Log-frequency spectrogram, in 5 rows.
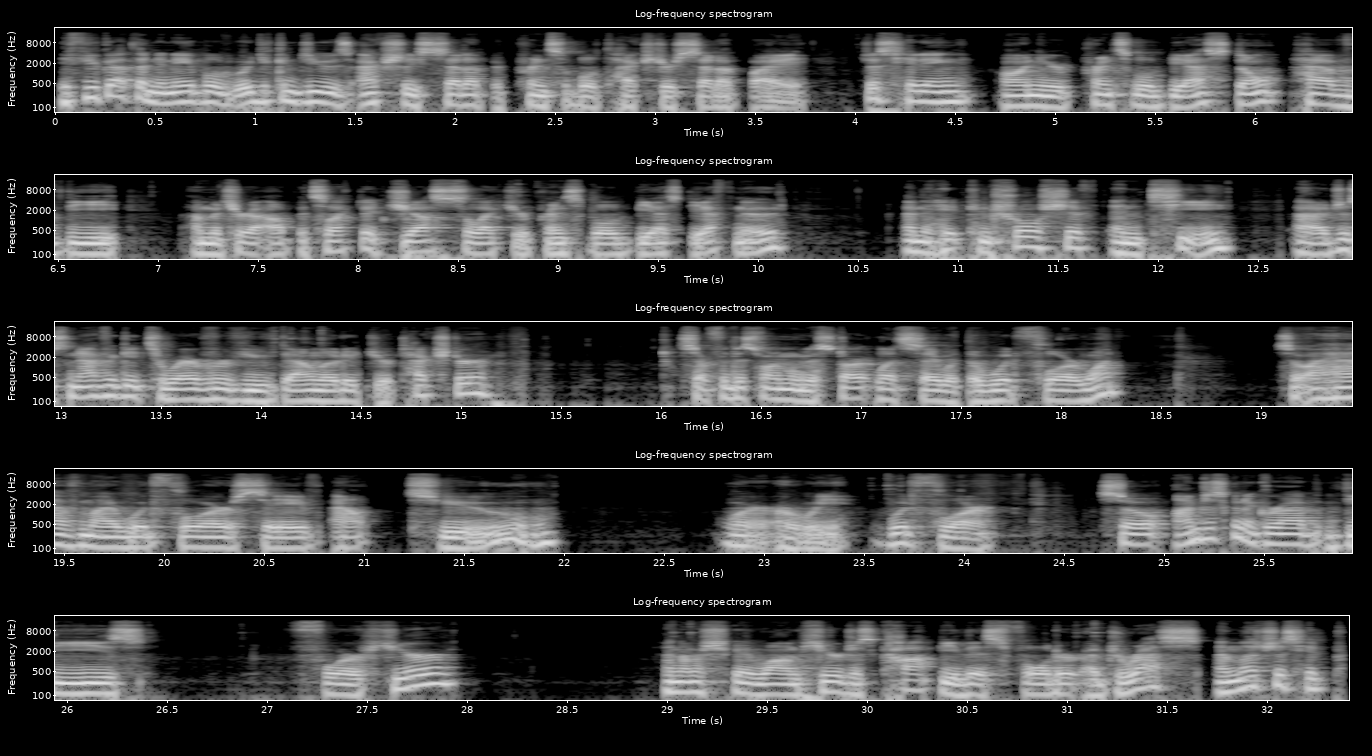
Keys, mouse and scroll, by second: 0.7-1.3 scroll up 1, 1.3 middle click, 1.3 scroll up 4, 3.9 click, 6.2 click, 8.8 click, 9.2-9.7 scroll up 1, 9.7 scroll up 5, 9.8 middle click.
